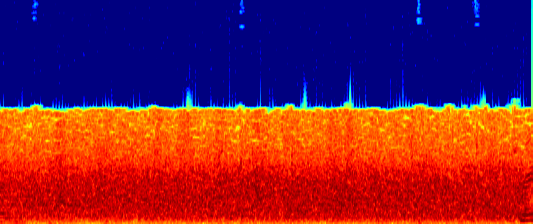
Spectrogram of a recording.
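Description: Arena crowd applauding steadily after a gymnastics vault.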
